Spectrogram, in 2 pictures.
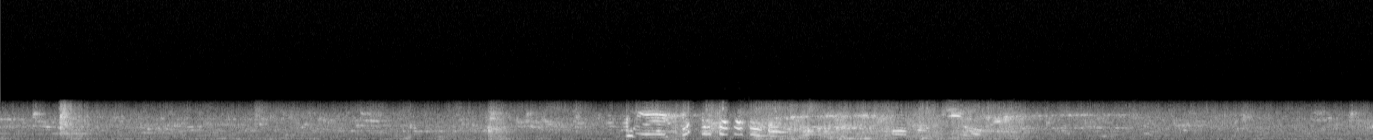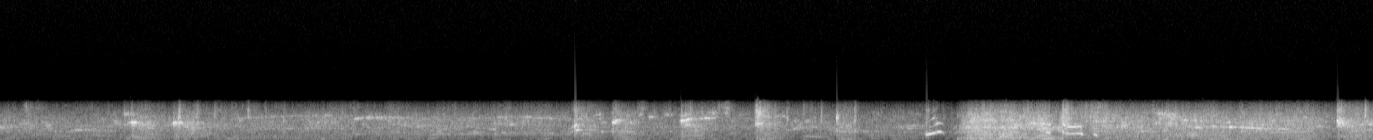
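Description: An arcade game plays loud music and sound effects through a small speaker.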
